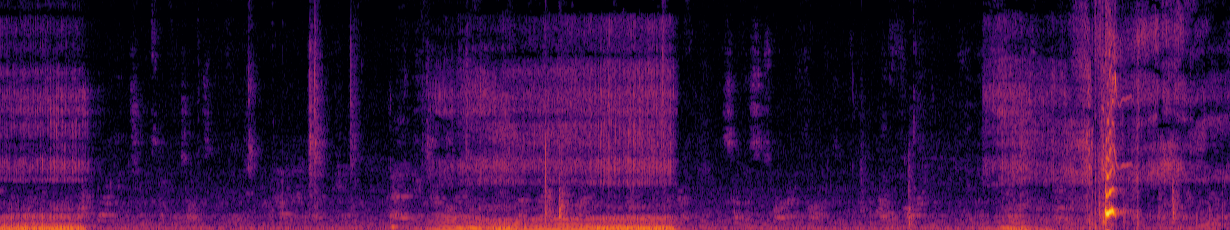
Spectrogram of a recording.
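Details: Dog snoring: two long, low, rattling breaths and a shorter third in a quiet room, with a sharp knock near the end; snoring.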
